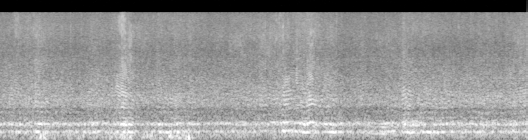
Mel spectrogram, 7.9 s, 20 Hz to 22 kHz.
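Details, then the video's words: A swarm of bees out of its hive producing a dense, steady drone, with a low hum near 200 and 400 cycles carrying a continuous buzz and faint rising whines of single bees passing close. "bees therapy swarm natural buzzing sound"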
